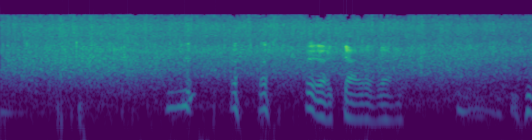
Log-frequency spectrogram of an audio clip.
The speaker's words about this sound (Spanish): vamos a recibirlo con un fuerte aplauso.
